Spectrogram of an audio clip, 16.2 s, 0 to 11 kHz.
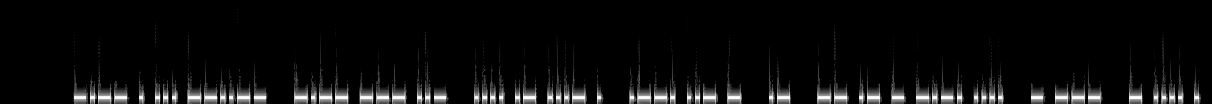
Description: Morse code, heard as a keyed tone, about 22 wpm, 700 Hz. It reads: YES, YOU HAVE PUT A MATCH TO THE
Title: Sentences from Top 1600 Words 22wpm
